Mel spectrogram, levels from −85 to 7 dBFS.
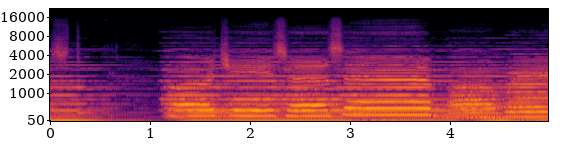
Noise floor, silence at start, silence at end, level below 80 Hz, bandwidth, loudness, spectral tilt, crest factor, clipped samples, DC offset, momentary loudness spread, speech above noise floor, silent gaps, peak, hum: -39 dBFS; 0 s; 0 s; -28 dBFS; 14.5 kHz; -16 LUFS; -6 dB/octave; 14 dB; under 0.1%; under 0.1%; 12 LU; 24 dB; none; -2 dBFS; none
